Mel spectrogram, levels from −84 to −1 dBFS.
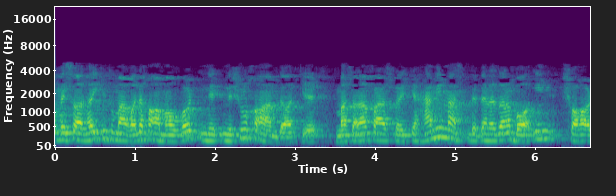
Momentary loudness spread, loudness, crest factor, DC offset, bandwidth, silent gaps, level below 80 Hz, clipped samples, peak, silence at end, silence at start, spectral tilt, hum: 7 LU; -18 LUFS; 16 dB; under 0.1%; 5.2 kHz; none; -70 dBFS; under 0.1%; -2 dBFS; 0 s; 0 s; -10 dB/octave; none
